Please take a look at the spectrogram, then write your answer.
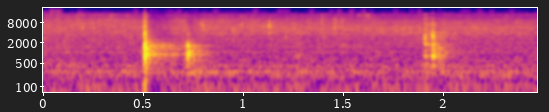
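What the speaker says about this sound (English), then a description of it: "now that the butter and the olive oil has melted, I'm going to drop in the onions" Onions dropped into melted butter and olive oil in a pot give two sharp knocks close together, a quiet low sizzle, then another brief clatter of stirring.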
